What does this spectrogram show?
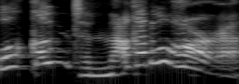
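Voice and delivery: very high-pitched, bright, giggly sing-song voice. Showing how a character speaks: high-pitched giggly Yoimiya voice. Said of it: "nasal as well".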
